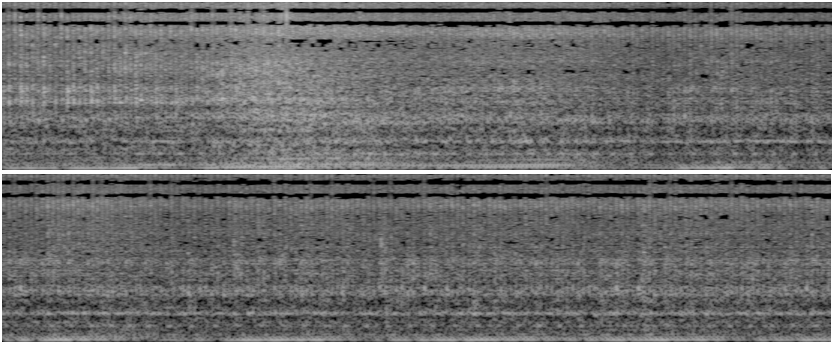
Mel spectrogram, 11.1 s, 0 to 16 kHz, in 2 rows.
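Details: Ferguson TEF20 diesel tractor, sat over 10 years, restarted after a year of no-start by bleeding air from the fuel system: steady low chug with an even, unhurried beat, no knocking or misfire; idles cleanly.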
